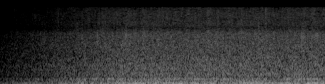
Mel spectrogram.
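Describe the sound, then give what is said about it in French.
Steady rain hisses across a broad band of noise as the weather turns stormy, swelling slightly in the first second and then holding an even, dense patter with no voices. “Alors que le temps tourne à l'orage”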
